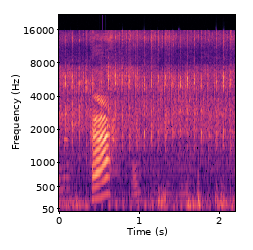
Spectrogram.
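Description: A short, loud rising vocal sound from a person about half a second in, over a steady low pulsing hum like a small idling motor.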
